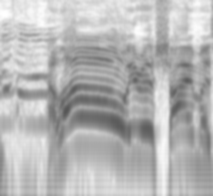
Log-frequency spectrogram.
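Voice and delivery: high, loud mock-formal phone greeting; squeaky overdone formal phone hello; mock phone etiquette. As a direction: play up an over-polite Japanese phone greeting as a joke. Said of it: "did not know how to say hello".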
